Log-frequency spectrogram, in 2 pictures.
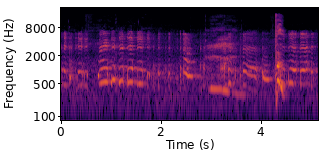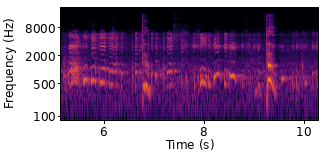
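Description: A woman laughing hard and high-pitched in long runs of giggles, with three sharp clicks a couple of seconds apart.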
